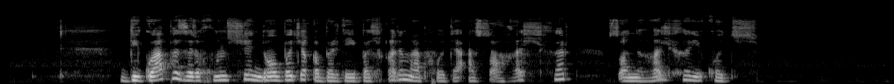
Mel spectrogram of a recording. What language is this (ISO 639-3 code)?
kbd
